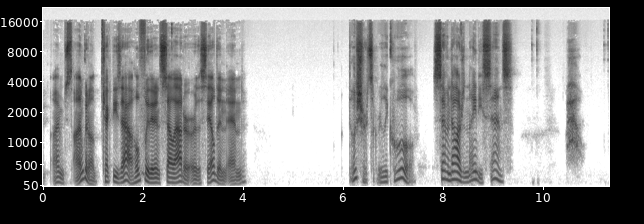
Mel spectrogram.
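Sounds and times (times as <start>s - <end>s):
speech: 0.2s - 4.1s, 6.1s - 9.4s
computer mouse clicks: 9.8s - 10.0s.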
